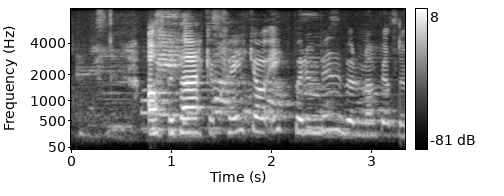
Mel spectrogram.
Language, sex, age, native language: Icelandic, female, 14, Icelandic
